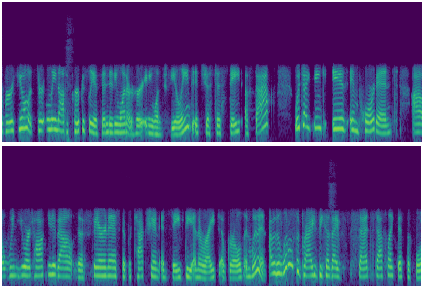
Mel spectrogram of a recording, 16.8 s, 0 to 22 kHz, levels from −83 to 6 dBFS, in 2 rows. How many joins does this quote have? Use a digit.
1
